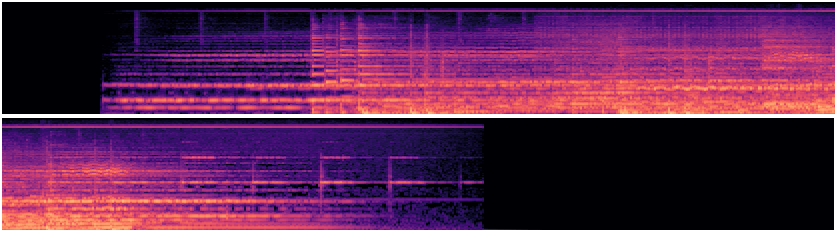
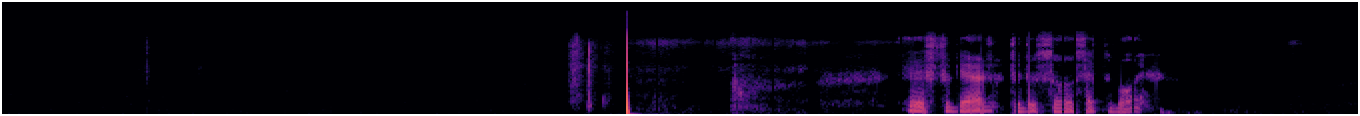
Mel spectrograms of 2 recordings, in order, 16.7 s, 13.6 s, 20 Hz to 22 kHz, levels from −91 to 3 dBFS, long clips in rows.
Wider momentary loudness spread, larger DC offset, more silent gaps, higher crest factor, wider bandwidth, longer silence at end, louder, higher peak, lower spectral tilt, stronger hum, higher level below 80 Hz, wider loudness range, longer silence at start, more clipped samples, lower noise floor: second, 16 LU vs 29 LU; neither; second, none vs 6.16-6.20 s; second, 18 dB vs 42 dB; first, 18 kHz vs 7.4 kHz; first, 4 s vs 2.15 s; first, -17 LUFS vs -36 LUFS; about the same, 0 dBFS vs 0 dBFS; about the same, -5.5 dB/octave vs -5 dB/octave; neither; first, -30 dBFS vs -62 dBFS; first, 15 LU vs 12 LU; second, 1 s vs 5.7 s; neither; second, -45 dBFS vs -86 dBFS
